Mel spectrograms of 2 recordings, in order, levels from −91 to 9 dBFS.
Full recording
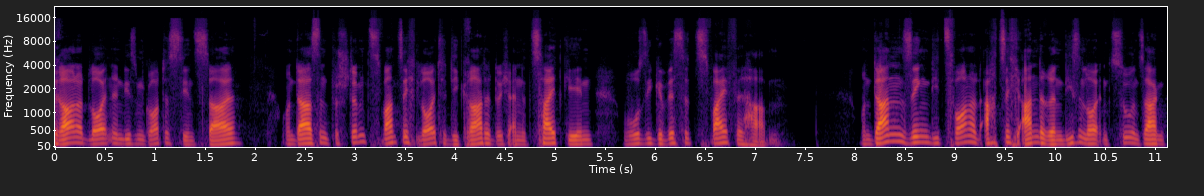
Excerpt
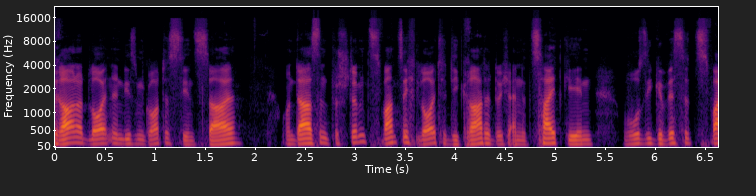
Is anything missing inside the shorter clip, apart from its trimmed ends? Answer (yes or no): no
